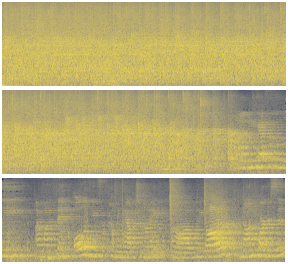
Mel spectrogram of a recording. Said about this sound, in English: I think it's appropriate to offer a round of applause.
